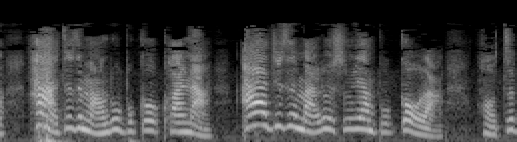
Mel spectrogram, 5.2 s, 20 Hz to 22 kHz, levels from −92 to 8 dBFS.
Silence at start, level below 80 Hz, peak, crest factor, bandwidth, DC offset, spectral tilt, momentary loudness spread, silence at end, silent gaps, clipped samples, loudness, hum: 0 s; -42 dBFS; -6 dBFS; 18 dB; 12.5 kHz; under 0.1%; -3.5 dB/octave; 11 LU; 0 s; none; under 0.1%; -22 LUFS; none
